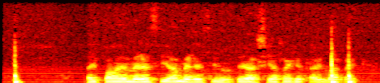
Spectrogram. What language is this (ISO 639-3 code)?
eus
